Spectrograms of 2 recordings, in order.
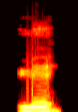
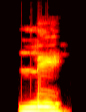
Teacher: el singular es como si cerraran la boca, le y el plural abres la boca totalmente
